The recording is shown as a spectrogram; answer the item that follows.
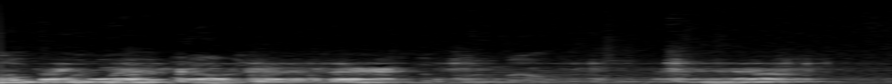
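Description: A person talking, heard played back through the speaker of a screen showing a camcorder film.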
